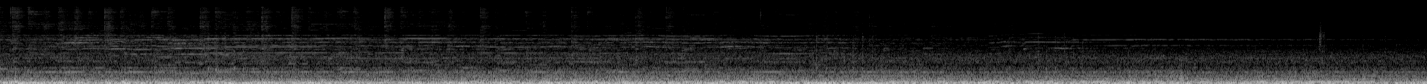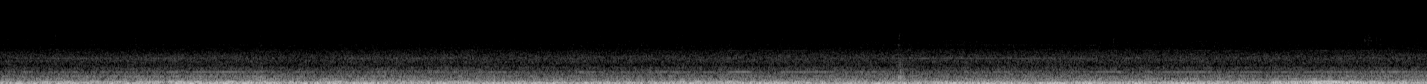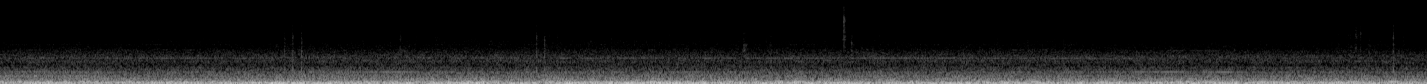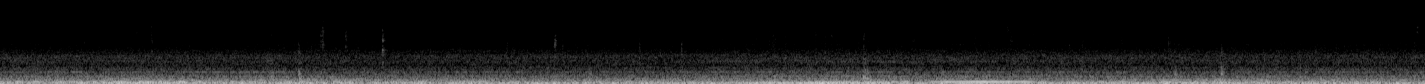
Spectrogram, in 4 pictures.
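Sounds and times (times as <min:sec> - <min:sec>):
road and engine rumble in car: 0:00.0 - 0:57.0.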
